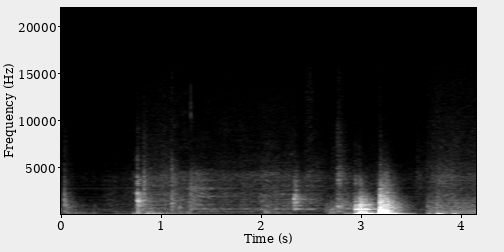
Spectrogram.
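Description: Handling knocks: a light knock under a second in, then a louder, dull thud about three seconds in.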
